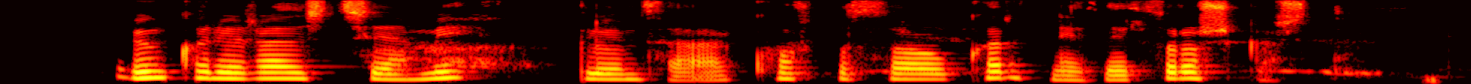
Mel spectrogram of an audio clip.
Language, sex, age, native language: Icelandic, female, 40-49, Icelandic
